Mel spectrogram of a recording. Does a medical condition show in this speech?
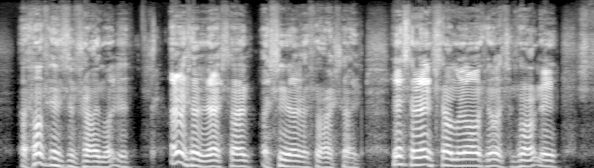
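Yes: mouth cancer surgery.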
